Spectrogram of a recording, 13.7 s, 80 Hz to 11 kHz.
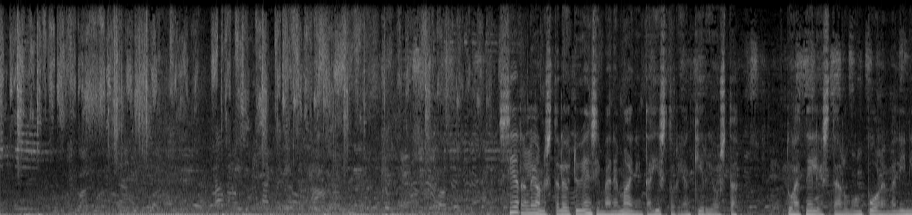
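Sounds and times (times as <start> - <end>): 
motorcycle taxis honking in traffic: 0.0 - 8.2
busy street crowd chatter: 0.0 - 13.6
passing vehicle engines on a busy street: 0.0 - 13.6
speech: 7.6 - 11.2, 11.8 - 13.6.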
